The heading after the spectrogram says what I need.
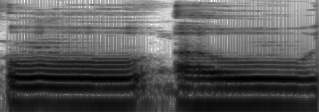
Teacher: कंठ से निकल रही हैं, और आपका होठों का भी प्रयोग हो रहा है। ओ औ यानी ये हो जाएंगे आपकी कंठोष्ठीय ध्वनियाँ, ठीक है, यानी कंठ प्लस ओष्ठ, यानी कंठ और भैया आपके होठों का तालमेल हो रहा है, ठीक है ना, ओष्ठ, ओष्ठ हो जाएगा, कंठ प्लस ओष्ठ, ठीक है ना।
